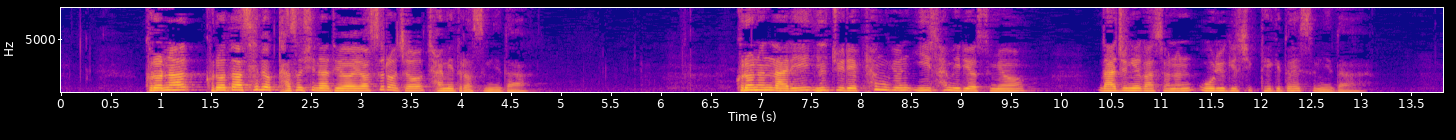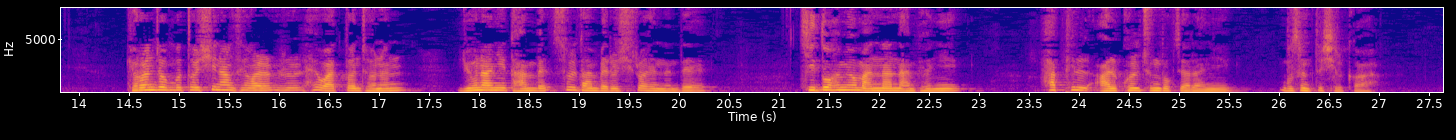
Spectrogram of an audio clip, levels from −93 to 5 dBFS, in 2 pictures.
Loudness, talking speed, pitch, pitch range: -19 LUFS, 230 characters per minute, 195 Hz, 175-220 Hz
